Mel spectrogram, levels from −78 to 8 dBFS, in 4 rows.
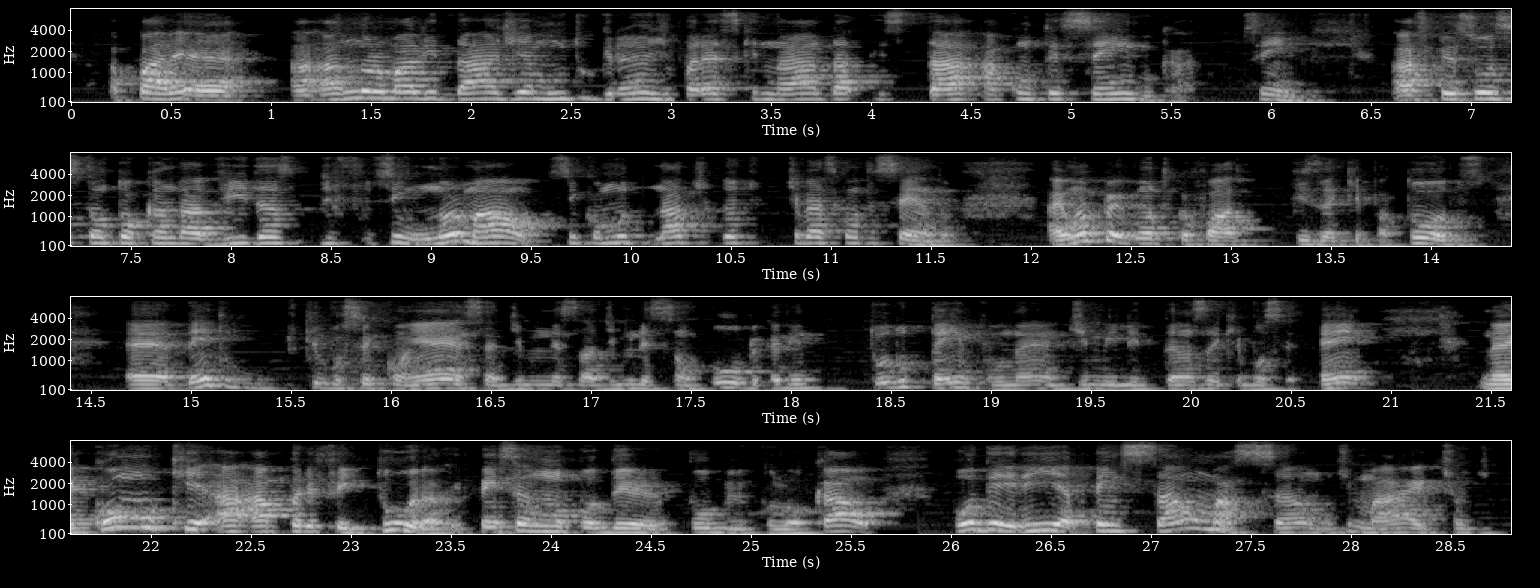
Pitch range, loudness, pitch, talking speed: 135-185 Hz, -18 LUFS, 165 Hz, 150 wpm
